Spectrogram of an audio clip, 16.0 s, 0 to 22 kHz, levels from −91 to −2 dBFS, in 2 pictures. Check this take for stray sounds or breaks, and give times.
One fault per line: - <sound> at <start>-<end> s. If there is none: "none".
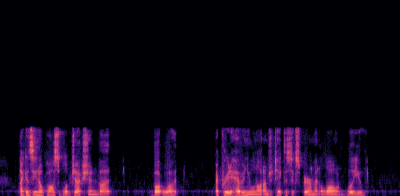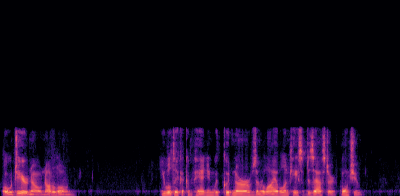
none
